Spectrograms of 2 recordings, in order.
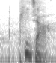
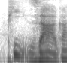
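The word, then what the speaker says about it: pizza: 뭐냐면 피자. 어. P-I-Z-Z-A가 네. 돼 있죠. 네. 그런데 근데 거기에 Z는 Z 발음이 아니고 T-S 발음이에요. 그래서 아.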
